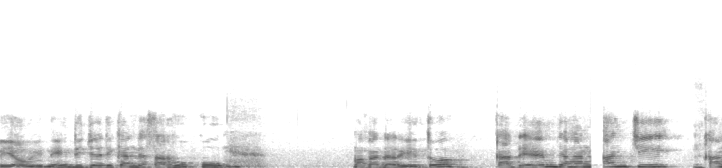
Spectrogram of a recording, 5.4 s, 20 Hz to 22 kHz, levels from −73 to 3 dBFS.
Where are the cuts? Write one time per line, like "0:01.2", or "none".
none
